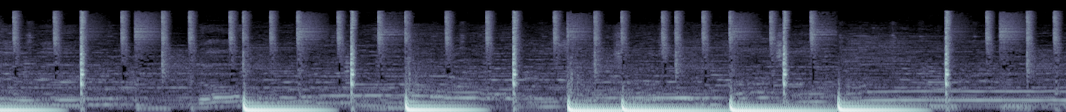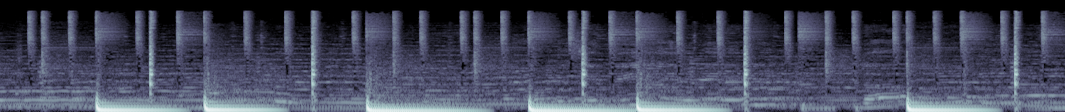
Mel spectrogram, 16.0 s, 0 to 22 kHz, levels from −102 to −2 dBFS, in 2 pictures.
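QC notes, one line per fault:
No faults heard in this audio.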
